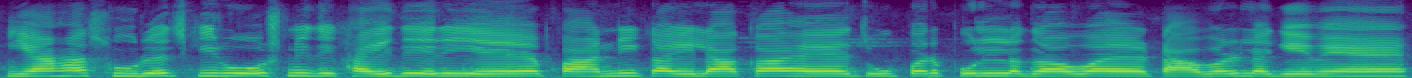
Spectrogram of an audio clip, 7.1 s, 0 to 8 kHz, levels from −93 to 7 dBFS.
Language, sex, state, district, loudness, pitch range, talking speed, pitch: Hindi, female, Rajasthan, Bikaner, -12 LUFS, 240-260 Hz, 185 wpm, 245 Hz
